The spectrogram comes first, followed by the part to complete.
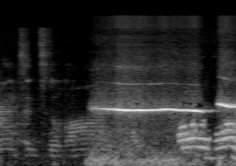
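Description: A person whistling one held note that starts about a second in and sags slightly in pitch, with a voice coming in under it near the end.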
